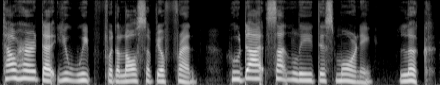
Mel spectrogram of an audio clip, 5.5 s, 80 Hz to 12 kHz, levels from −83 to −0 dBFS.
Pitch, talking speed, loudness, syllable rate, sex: 220 Hz, 185 wpm, -18 LUFS, 4.2 syllables/s, female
